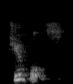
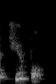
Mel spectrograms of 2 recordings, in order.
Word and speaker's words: tuple: topic a topic of tuples so python refers to values that cannot be changed as immutable and an immutable list is called a tuple or tuple depends on how you want to pronounce it so as far as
